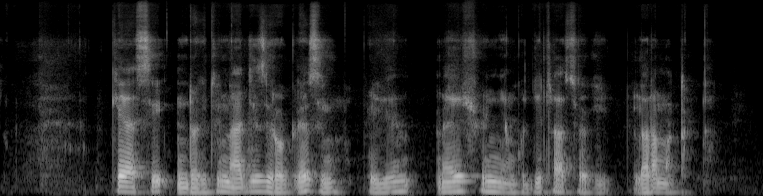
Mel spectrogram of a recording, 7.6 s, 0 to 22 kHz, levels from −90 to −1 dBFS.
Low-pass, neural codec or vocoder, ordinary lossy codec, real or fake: none; codec, 44.1 kHz, 7.8 kbps, DAC; none; fake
